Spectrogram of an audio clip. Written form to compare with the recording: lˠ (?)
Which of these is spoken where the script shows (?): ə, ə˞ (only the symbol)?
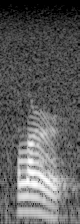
ə˞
